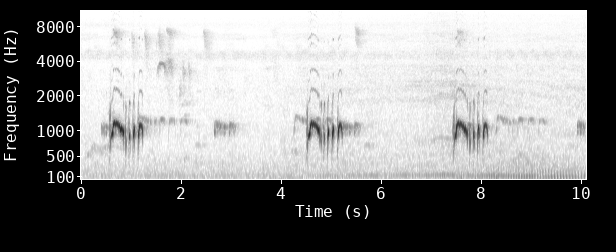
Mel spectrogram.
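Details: Kerot-style singing from a local zebra dove: three phrases about three and a half seconds apart, each a loud cluster of rapid stuttered coos followed by fainter level notes, over a low background hum.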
